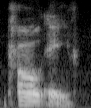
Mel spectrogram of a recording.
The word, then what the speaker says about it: Carl Eve: Okay, Carl Eve, 7 letters. C-A-R-L-E-V-E.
